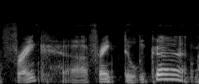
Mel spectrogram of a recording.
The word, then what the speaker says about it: Frank DeLuca: Yeah, this is Frank DeLuca.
